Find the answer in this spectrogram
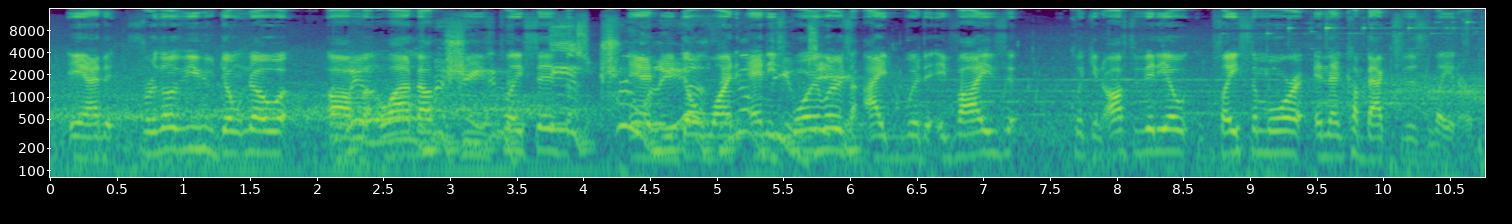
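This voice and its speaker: Music plays behind a man whose high-pitched voice, moderate in pace and fairly even in intonation, carries audible room echo. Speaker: gaming video creator. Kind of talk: gameplay tutorial. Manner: casual.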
